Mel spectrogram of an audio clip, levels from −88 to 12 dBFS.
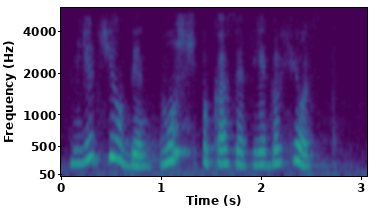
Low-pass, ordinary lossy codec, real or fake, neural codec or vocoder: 5.4 kHz; Opus, 24 kbps; fake; codec, 16 kHz, 1.1 kbps, Voila-Tokenizer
